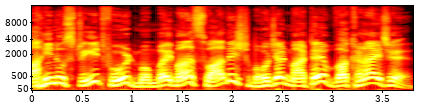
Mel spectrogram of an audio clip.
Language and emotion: Gujarati, happy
